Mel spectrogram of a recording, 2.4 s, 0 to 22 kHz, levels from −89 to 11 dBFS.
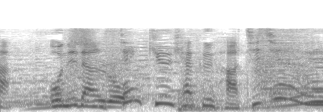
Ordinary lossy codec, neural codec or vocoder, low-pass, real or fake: none; none; none; real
